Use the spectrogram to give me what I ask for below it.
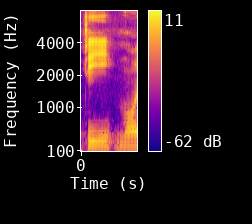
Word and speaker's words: DIMO: Uh yes, it is pronounced DO.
